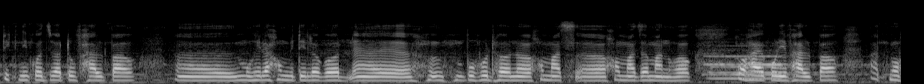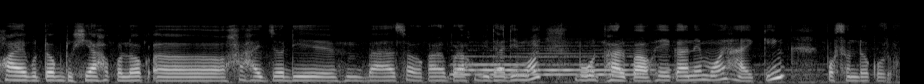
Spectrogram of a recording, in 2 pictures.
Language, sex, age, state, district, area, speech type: Assamese, female, 30-45, Assam, Udalguri, rural, spontaneous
